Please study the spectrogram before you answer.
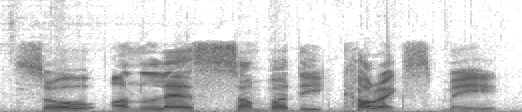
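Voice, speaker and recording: A man giving casual, rambling gameplay commentary in a halting manner, as a streamer would. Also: on the high side, steady tone, bright, forceful tone, slight background noise, rough recording. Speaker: game streamer.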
